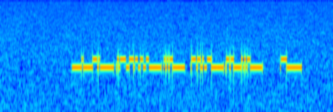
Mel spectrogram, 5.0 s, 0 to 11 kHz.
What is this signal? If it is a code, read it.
TTY/TDD text telephone tones (45.45 baud Baudot), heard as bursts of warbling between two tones, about 400 Hz shift, 1600 Hz centre. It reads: HE IS ALSO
